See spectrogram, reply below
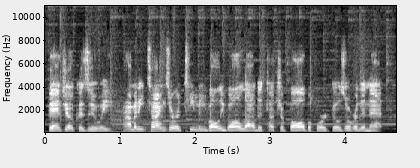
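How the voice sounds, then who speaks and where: Man as game show host, brisk announcer delivery, faint music underneath. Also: mid-range voice.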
